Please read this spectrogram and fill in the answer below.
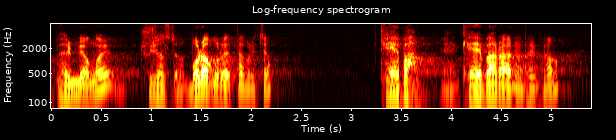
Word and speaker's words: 게바: 게바라는 별명. 발음을 잘 하셔야 해요. 게바입니다. 게밥이가 아니고 게바.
